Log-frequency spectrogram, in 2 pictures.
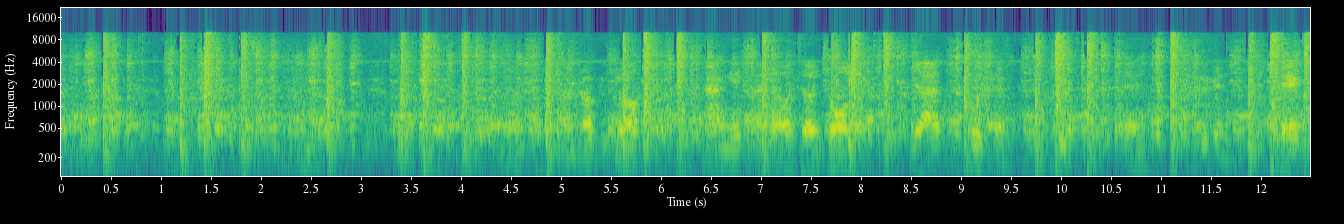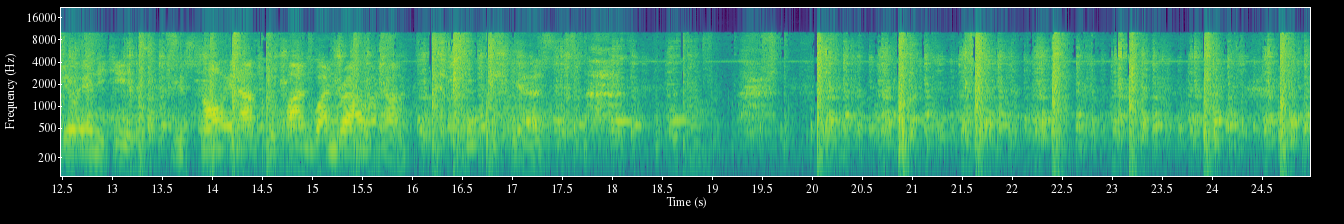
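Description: Gloved punches thud rapidly against a heavy punching bag.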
